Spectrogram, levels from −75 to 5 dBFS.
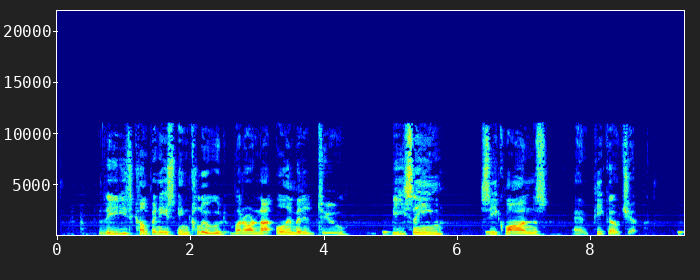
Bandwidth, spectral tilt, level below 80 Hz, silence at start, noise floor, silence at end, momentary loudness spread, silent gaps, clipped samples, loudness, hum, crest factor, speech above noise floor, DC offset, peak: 11.5 kHz; -4 dB/octave; -58 dBFS; 0.35 s; -56 dBFS; 0 s; 18 LU; none; under 0.1%; -19 LUFS; none; 20 dB; 37 dB; under 0.1%; -2 dBFS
